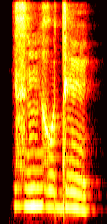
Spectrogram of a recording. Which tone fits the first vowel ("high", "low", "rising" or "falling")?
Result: high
